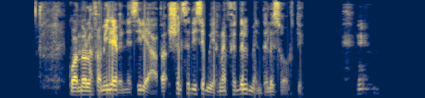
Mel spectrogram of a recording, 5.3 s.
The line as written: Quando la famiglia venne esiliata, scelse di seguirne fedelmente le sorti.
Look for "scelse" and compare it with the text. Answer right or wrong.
right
